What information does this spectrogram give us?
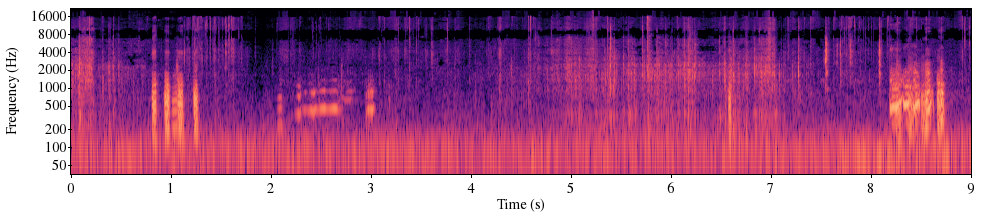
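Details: Chickens in a homestead coop on December 29 give short bursts of clucking and a low, wavering run of calls, scattered across a steady background hum.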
